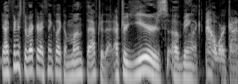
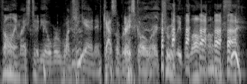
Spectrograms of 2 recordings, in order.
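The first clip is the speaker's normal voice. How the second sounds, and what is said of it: Skeletor-like villain character voice. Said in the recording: “that's how I talk when I'm home in my skeletal voice”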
